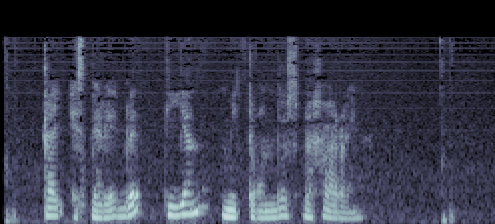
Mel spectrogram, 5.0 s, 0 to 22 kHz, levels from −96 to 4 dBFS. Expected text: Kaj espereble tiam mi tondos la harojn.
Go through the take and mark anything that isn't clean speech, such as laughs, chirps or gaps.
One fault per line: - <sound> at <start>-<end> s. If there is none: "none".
none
